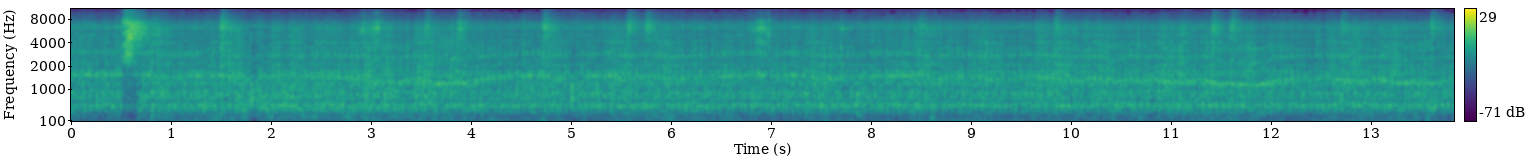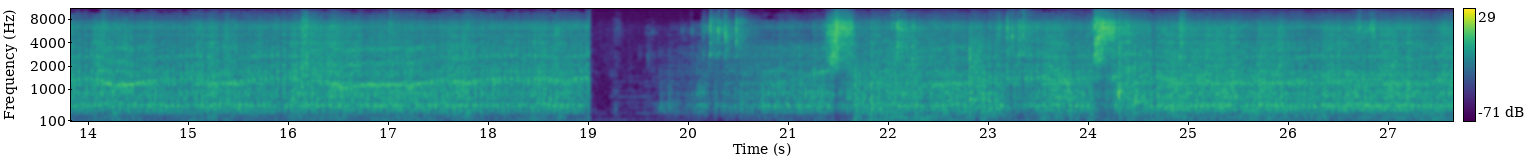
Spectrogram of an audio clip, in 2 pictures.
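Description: Spinning tops whir steadily in a plastic arena.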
